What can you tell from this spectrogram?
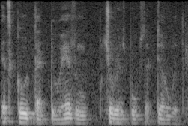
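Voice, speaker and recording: A man's fairly low, dark, mellow voice with a Zimbabwean accent, at a moderate pace in monotone, flat intonation. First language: isiNdebele. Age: 20s. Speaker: podcast host. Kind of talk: monologue commentary. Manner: halting, with frequent fillers.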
